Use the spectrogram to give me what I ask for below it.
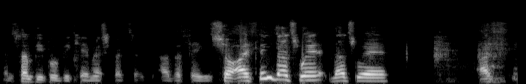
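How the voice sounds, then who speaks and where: Here a podcast guest from South Africa, speaking with that accent, talks informally about growing up, his voice a little high and breathy at a moderate pace. He's a lively storyteller who keeps repeating words and starting over. No room sound is audible, and the recording sounds dull.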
